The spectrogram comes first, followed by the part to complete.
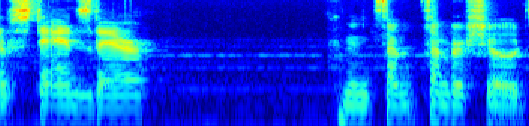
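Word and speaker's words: Themberchaud: I thought it said Timber Chud. I mean, that might be how it's pronounced, but it seems like the French pronunciation, Thembershode.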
